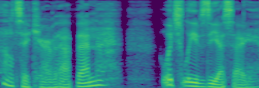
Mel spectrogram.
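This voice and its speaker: A man's voice: lowish voice, lively intonation, unhurried, no room sound, studio quality. A young man voicing a prickly, condescending perfectionist classmate in an audio roleplay, talking in a bossy, sarcastic way. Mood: cold, condescending. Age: young adult. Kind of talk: scripted roleplay acting.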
